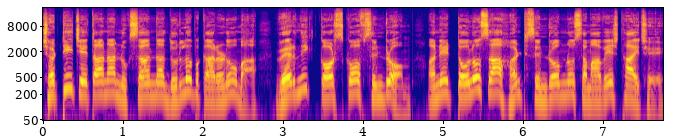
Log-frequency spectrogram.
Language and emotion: Gujarati, neutral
